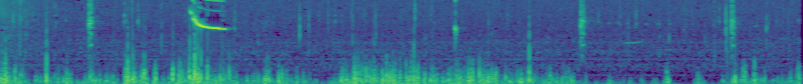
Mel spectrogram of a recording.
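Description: Wind buffeting the microphone in uneven gusts, with one brief, steeply falling whistled bird note about two seconds in.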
